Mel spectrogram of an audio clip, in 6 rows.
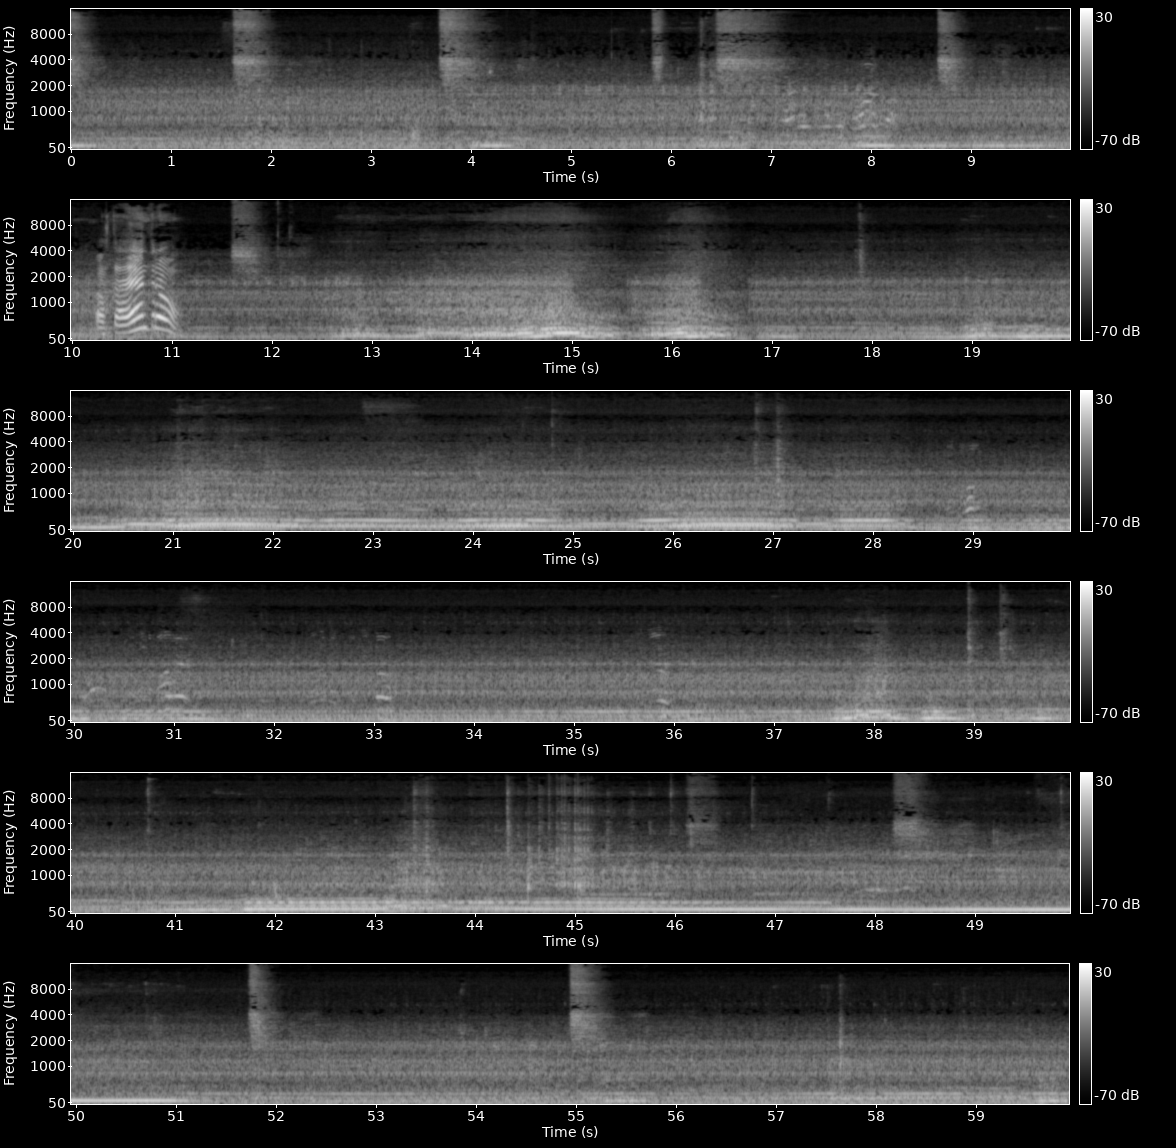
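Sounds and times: forklift engine running under load: 0.0 - 59.9.

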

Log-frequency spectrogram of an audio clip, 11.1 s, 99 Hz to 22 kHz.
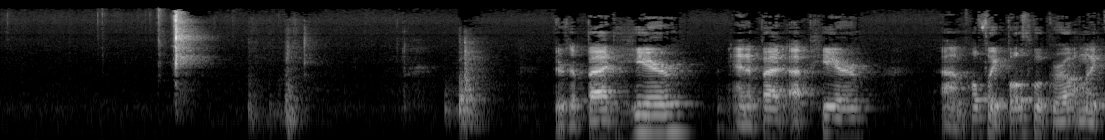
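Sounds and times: pruning shears snipping wood: 1.6 - 2.1.

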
